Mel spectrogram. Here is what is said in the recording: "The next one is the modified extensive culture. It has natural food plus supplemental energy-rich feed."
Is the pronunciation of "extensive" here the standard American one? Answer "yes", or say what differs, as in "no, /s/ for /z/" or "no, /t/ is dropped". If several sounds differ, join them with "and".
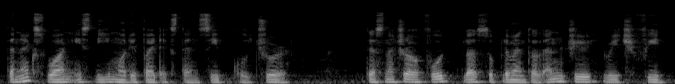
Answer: yes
